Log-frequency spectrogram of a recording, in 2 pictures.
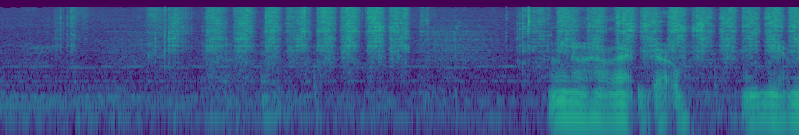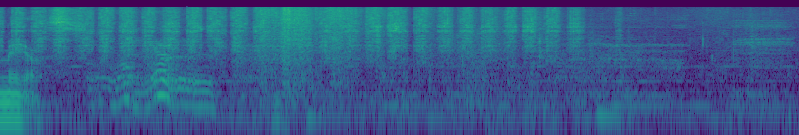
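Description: Repeated rasping strokes of a nail file on fingernails, steady back-and-forth scraping throughout, with a person talking briefly partway through.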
